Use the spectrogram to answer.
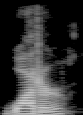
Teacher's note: about is it a d is it a t um because my voice is on for the vowel wa and it's on for the er you're just keeping your voice on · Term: alveolar flap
